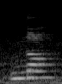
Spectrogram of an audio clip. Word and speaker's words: 呢: Oh, one thing that n is toneless. So when you pronounce this, you just make it short.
